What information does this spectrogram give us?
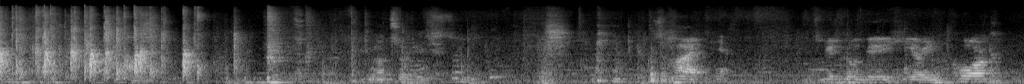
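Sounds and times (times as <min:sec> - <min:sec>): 
audience applause: 0:00.0 - 0:02.5
speech: 0:06.8 - 0:07.4, 0:08.3 - 0:10.1.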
